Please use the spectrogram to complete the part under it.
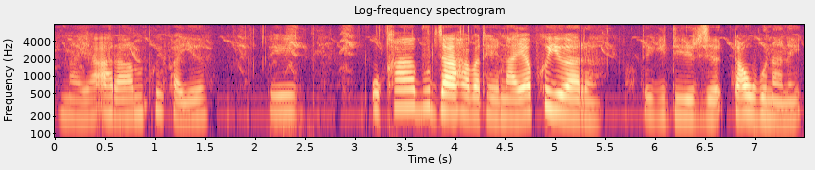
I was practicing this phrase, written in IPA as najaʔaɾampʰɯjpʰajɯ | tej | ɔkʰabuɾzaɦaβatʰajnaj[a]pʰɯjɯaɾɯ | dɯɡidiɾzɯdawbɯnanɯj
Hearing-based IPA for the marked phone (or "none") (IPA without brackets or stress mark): a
